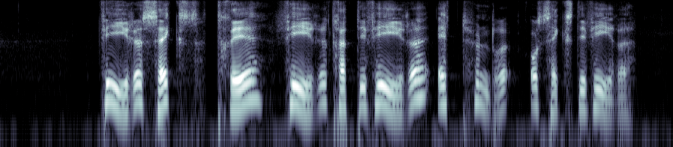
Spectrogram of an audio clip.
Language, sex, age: Norwegian, male, 54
